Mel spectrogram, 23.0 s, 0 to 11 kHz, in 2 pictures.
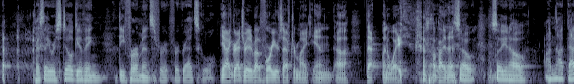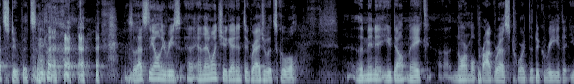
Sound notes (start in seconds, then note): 12.1 chuckling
